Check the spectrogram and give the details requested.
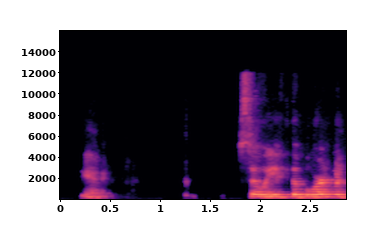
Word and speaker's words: Gannic: Gannick, G-A-N-N-I-C. Gannick. Gannick.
